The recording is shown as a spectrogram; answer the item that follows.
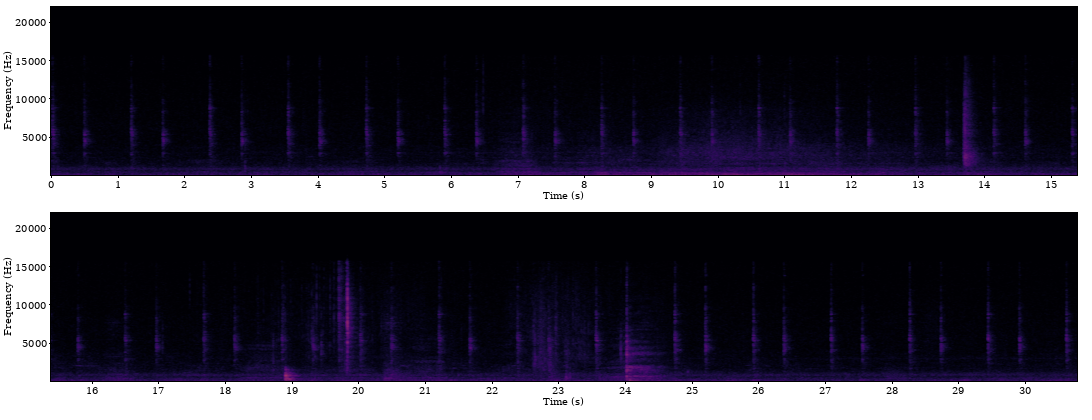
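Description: A clock ticking steadily and quietly. A soft rustle builds a few seconds in, and a few louder clicks and knocks come around the middle as the gloved hands handle and tilt the painted canvas on the plastic sheeting.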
